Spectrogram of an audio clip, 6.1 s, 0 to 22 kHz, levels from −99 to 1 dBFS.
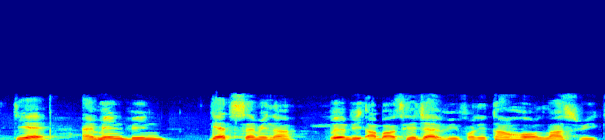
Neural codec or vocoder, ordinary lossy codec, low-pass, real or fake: vocoder, 24 kHz, 100 mel bands, Vocos; AAC, 32 kbps; 7.2 kHz; fake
